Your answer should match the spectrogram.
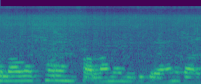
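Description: Meat pieces frying in a masala in a non-stick wok, stirred with a wooden spatula, with a steady high sizzle. A voice is louder over it, in short pitched phrases that the recogniser did not write down as words.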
